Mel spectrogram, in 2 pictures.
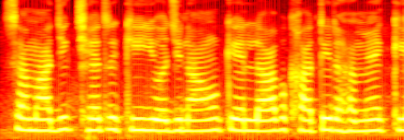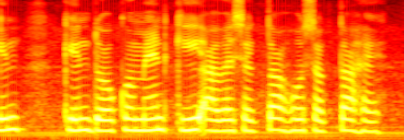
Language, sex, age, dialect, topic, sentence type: Magahi, female, 18-24, Southern, banking, question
